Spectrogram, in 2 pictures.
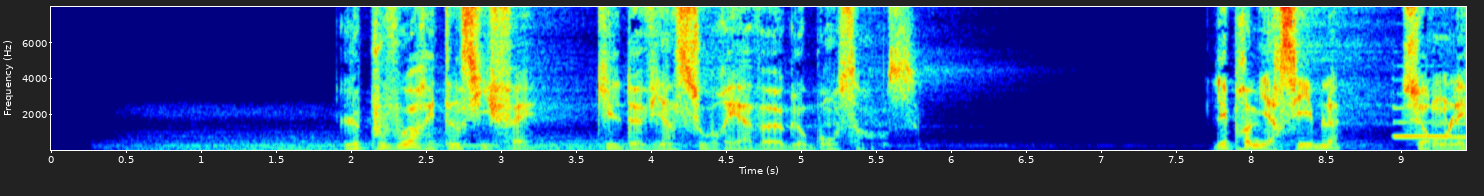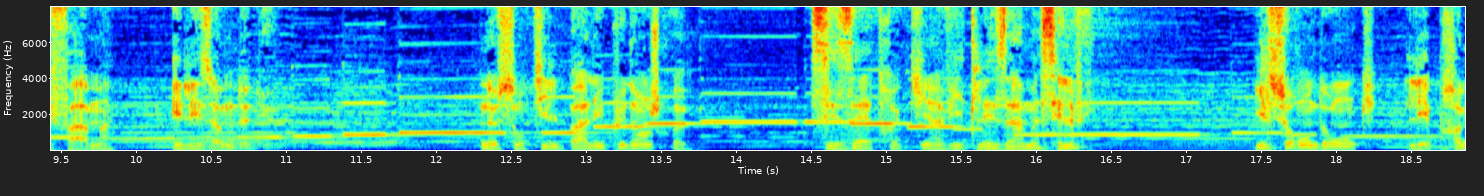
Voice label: Podcast medieval; En verre et contre tout

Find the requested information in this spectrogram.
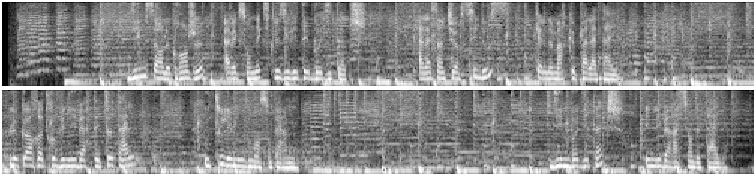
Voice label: Publicit, voix; Body Touch

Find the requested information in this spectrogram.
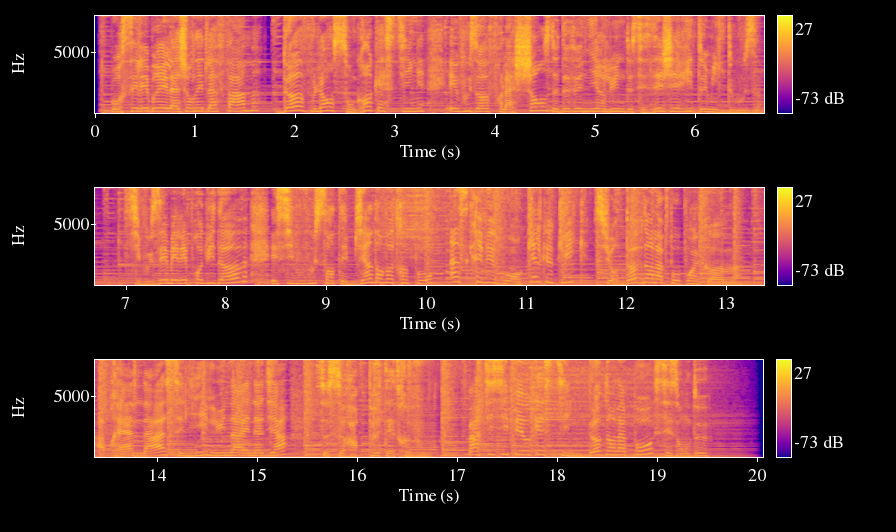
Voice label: promo radio; DOVE

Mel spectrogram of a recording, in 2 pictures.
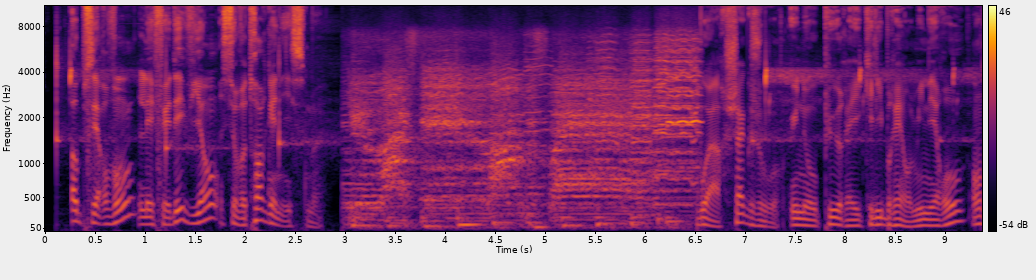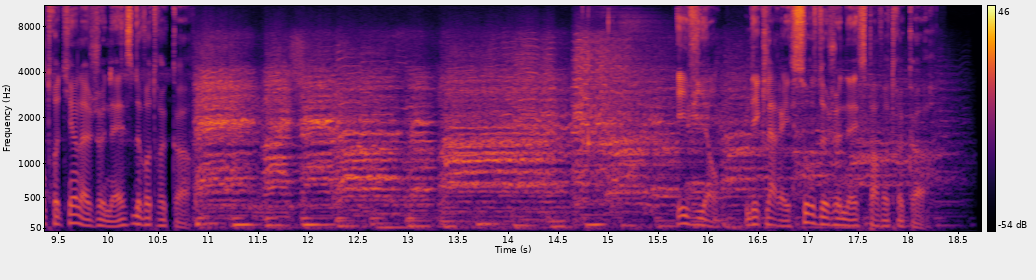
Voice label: TV Droit Convaincant Sobre; Bourgogne; EVIAN

